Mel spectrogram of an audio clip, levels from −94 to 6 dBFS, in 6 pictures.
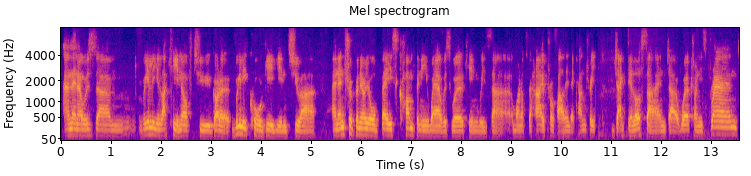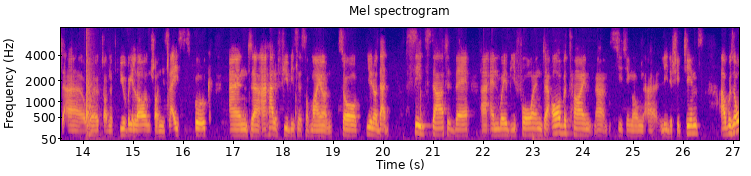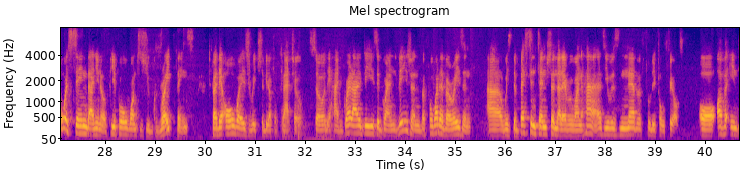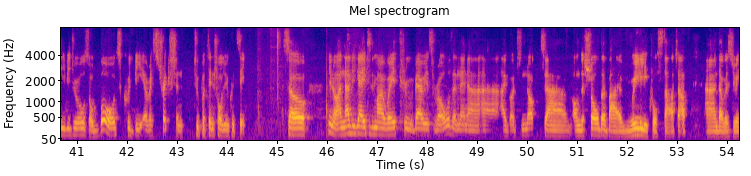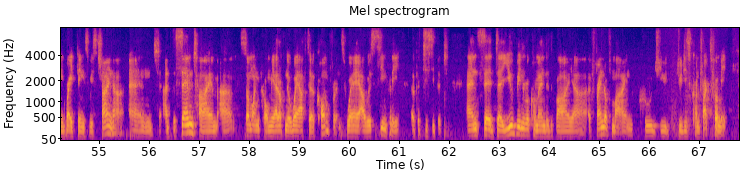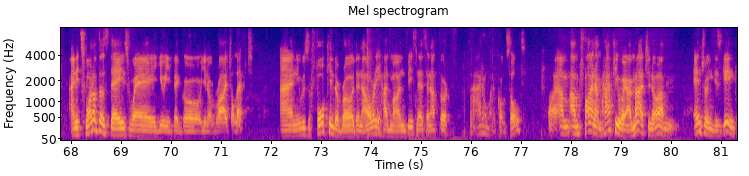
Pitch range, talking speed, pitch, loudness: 100-125 Hz, 200 wpm, 110 Hz, -18 LUFS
